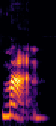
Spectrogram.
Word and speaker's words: man: So the reason that is an ah sound, man, is because it's one syllable and it's closed. It ends in an N, which is a consonant. Rule number 2, which means it's a short sound, man.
